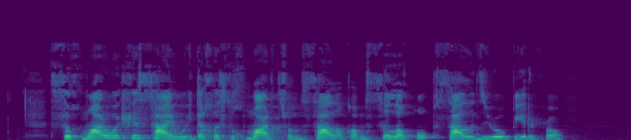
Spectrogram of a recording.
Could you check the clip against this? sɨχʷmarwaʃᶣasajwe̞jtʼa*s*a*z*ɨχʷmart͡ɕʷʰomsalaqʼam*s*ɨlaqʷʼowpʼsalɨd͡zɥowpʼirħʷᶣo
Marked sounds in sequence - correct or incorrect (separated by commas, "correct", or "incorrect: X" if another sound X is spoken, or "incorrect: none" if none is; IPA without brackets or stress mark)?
incorrect: χ, incorrect: s, correct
